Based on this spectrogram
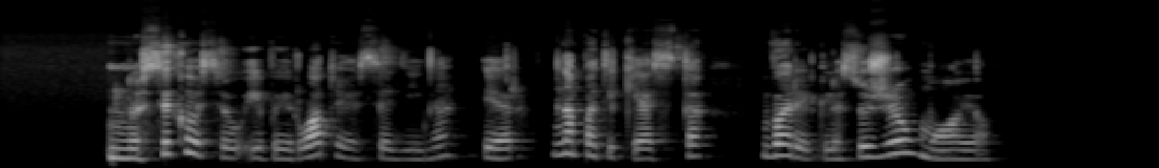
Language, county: Lithuanian, Vilnius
